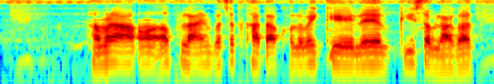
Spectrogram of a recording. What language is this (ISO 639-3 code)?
mai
